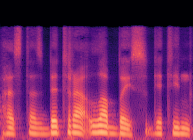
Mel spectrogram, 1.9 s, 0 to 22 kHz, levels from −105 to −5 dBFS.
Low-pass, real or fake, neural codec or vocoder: 10.8 kHz; fake; codec, 24 kHz, 0.9 kbps, WavTokenizer, large speech release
